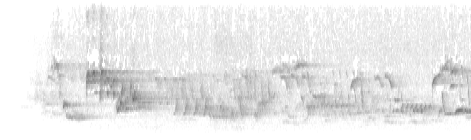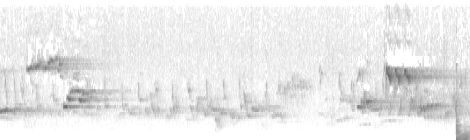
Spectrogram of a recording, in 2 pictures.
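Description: Faint birdsong: several birds chirping and trilling at once in high, quick calls. It starts about a second in, thins to almost nothing about three-quarters of the way through, and picks up again near the end.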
